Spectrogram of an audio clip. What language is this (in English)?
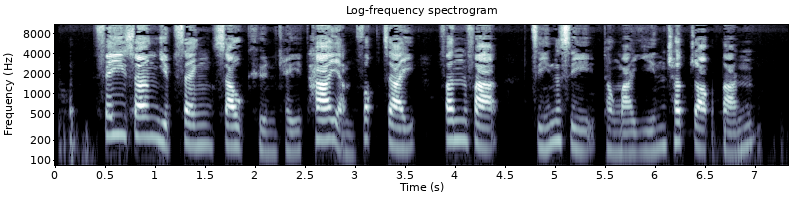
Cantonese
